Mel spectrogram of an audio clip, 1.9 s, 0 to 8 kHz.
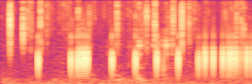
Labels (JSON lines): {"label": "biophony, knock croak", "recorder": "SoundTrap 300"}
